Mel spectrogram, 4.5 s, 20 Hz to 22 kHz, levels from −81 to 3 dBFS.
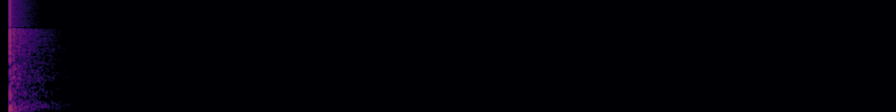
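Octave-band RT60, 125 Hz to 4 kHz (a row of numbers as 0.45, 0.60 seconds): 0.70, 0.70, 0.70, 0.70, 0.70, 0.70 seconds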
